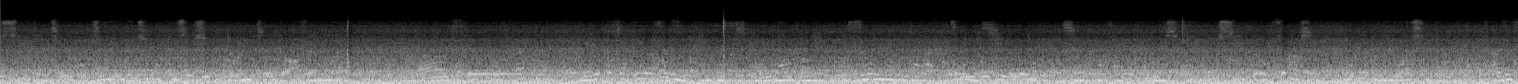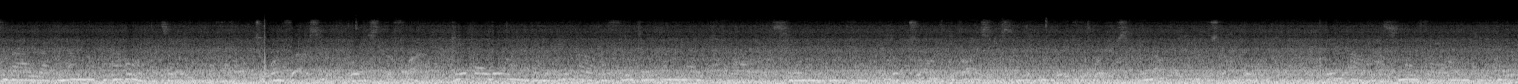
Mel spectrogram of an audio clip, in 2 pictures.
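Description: Steady cabin noise inside a Boeing 787 airliner as it starts to move from the gate: a constant low rumble with a steady hum, with passengers' voices talking over it.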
